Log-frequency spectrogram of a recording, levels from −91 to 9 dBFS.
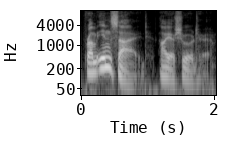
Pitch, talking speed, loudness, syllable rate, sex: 120 Hz, 145 wpm, -18 LUFS, 5.0 syllables/s, male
